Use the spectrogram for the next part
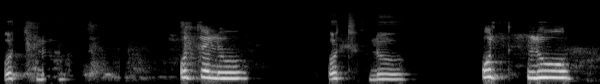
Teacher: Now you don't make a jerk on the ta. You have to be soft.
